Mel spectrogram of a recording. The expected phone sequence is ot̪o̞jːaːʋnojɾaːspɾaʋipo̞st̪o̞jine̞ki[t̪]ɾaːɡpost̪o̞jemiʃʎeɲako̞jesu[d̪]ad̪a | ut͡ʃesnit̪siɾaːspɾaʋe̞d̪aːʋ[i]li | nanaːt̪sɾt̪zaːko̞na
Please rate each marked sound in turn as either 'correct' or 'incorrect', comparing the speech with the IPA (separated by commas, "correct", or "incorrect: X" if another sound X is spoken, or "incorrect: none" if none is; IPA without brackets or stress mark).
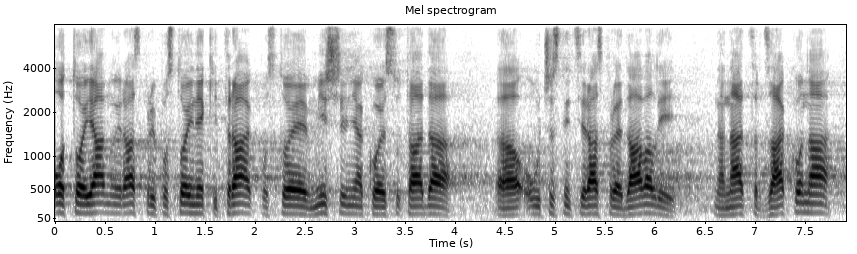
correct, incorrect: t̪, incorrect: a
